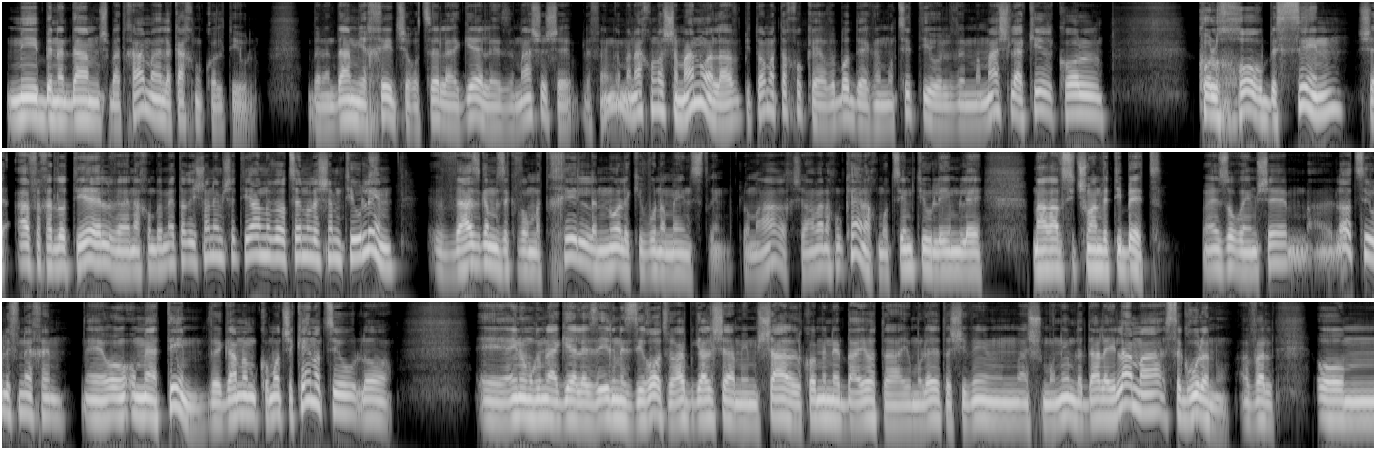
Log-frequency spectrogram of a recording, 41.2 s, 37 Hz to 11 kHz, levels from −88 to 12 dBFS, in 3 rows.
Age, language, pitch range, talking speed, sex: 20-39, Hebrew, 110-145 Hz, 140 wpm, male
